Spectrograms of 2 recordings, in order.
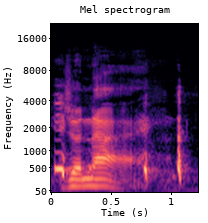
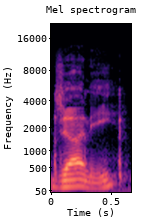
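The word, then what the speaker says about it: Johni: Janai. Not Johnny. Not Johnny. It's Janai.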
